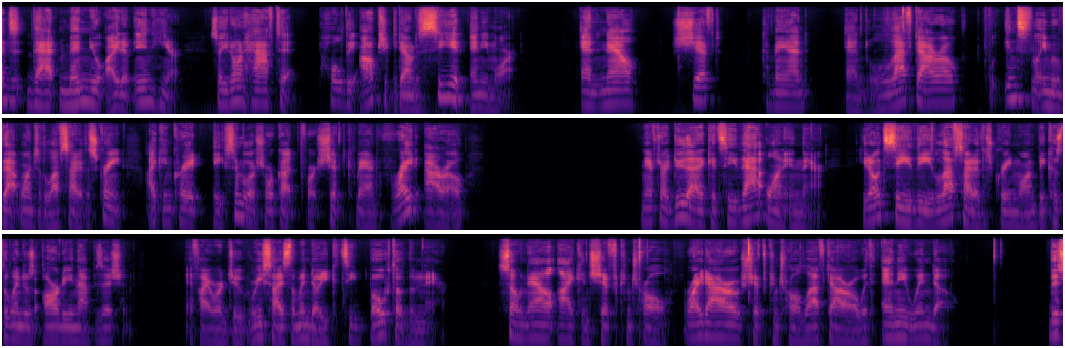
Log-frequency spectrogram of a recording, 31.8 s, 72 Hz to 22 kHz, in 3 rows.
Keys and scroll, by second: 8.9 shift+super+Left, 27.5 shift+super+Right, 28.5 shift+super+Left, 31.0 shift+super+Right.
